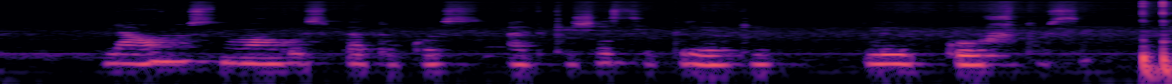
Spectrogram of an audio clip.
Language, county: Lithuanian, Marijampolė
